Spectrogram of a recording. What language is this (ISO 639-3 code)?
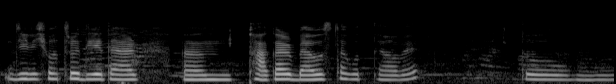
ben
